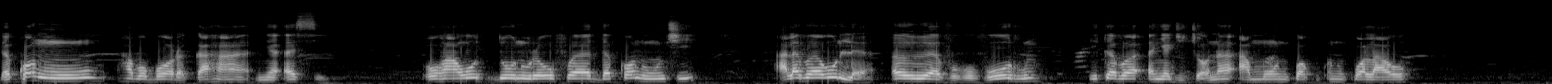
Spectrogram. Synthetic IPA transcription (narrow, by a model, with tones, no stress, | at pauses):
d̪ə˨kɔ˦nũ˦ɦã˦bɔ˨bɔ˦ɖɛ˨ka˦ɦã˦ɲɛ̃˨ʔə˦sḭ˨ | wʔo˦ɦã˦wo˦d̪o˦nũ˦ɖə˦wo˦ɸə˦d̪ə˨kɔ˦nũ˦ŋũ˦t͡ɕi˦ | a̰˨lə˦bə˦wo˦lɛ̰˨ə˦ɣɛ˨vo˨vo˨vo˨wo˦ɾu˦m | ji˦kɛ˦bə˦ʔə˦ɲɛ̃˦d͡ʑi˨d͡ʒɔ˨nɛ̃˦ʔa˨mɔ̃˦nũ˦k͡pɔ˦la˦wo˦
